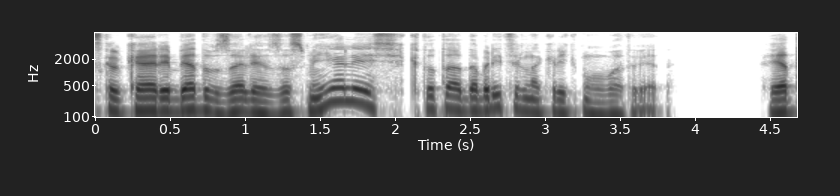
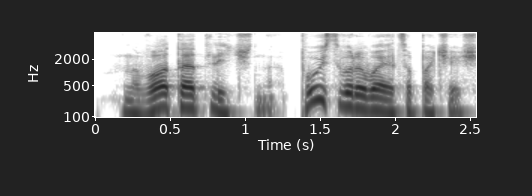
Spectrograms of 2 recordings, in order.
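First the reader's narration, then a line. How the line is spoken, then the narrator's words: Amused grunt. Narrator (Russian): хмыкнул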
